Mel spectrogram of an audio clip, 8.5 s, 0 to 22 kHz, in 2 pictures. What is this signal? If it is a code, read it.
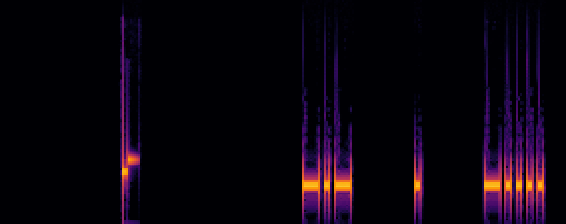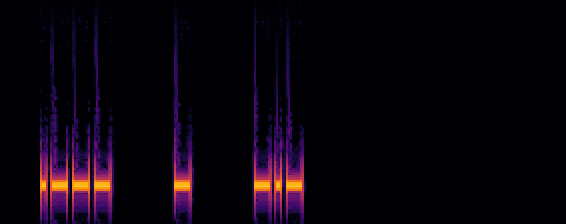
Morse code, heard as a keyed tone, about 30 wpm, spaced as for 14 wpm, 700 Hz. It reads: KE6JTK
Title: USA Call Signs - 4x Character Spacing - 30wpm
